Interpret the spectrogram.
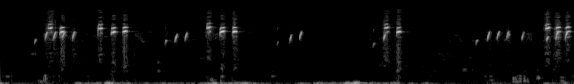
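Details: European goldfinch telqam song made of repeated bursts of sharp high chirps, each group followed by a pair of short rising slurs, recurring roughly every second, over faint low rumble.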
